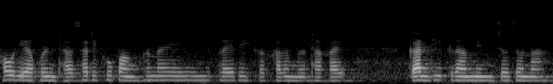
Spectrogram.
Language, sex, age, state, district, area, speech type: Bodo, female, 45-60, Assam, Kokrajhar, rural, spontaneous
